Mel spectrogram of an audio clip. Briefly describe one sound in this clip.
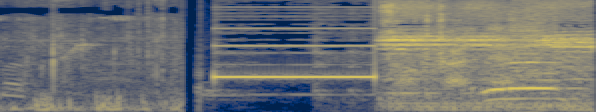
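A steady electronic test tone beeps.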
